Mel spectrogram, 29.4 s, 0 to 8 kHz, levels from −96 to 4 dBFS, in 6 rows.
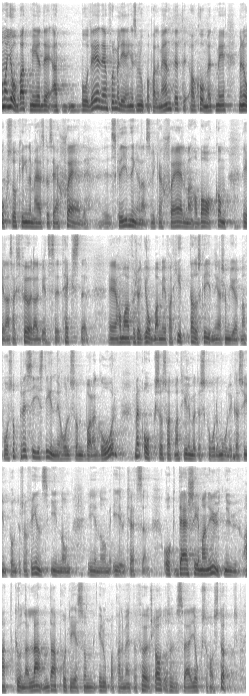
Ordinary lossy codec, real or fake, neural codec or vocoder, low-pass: none; real; none; none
